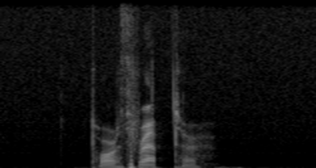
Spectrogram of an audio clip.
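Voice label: "Carbis Bay", Cornish; settlement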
